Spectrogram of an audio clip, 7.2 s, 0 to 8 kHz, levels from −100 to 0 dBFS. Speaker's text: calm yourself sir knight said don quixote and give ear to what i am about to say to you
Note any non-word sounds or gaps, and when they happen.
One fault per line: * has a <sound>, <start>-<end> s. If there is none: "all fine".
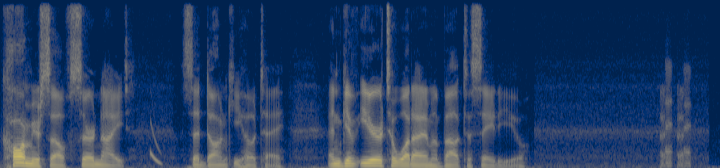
* has a chirp, 1.5-1.6 s
* has a laugh, 6.6-6.9 s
